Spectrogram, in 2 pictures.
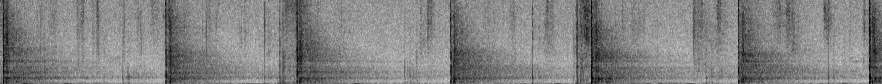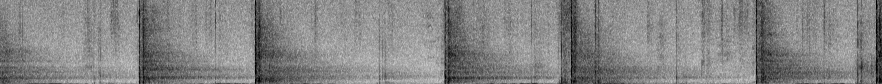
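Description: Tennis ball hit back and forth in a long rally. Sharp racket strikes come about every one and a half seconds, each ringing with the echo of an indoor tennis hall.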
